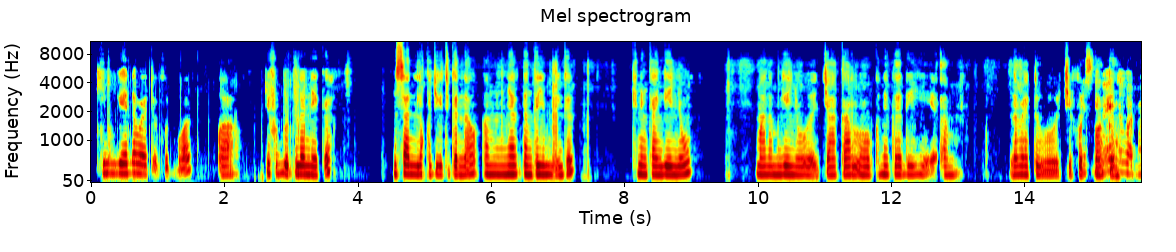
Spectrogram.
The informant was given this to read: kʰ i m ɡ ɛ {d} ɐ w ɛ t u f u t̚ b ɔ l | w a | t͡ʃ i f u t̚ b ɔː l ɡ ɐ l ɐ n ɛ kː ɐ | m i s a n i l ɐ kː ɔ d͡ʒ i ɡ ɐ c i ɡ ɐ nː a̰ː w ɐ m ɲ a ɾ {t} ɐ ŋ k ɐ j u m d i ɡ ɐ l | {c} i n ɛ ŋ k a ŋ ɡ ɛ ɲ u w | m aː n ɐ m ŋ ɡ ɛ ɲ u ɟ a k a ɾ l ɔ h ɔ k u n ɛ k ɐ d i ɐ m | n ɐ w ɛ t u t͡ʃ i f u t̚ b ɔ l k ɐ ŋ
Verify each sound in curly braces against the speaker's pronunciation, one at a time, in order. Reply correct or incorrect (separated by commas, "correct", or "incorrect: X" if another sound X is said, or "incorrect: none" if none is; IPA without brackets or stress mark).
incorrect: n, correct, incorrect: k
